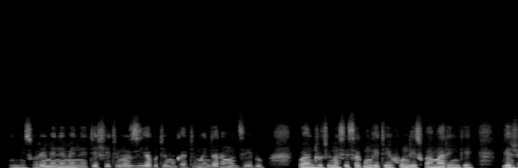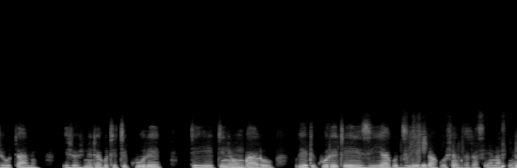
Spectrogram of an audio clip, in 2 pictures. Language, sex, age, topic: Ndau, male, 18-24, health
